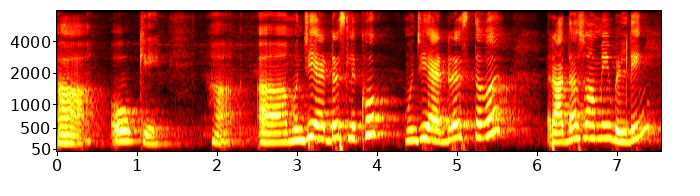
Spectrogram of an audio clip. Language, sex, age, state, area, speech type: Sindhi, female, 30-45, Chhattisgarh, urban, spontaneous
